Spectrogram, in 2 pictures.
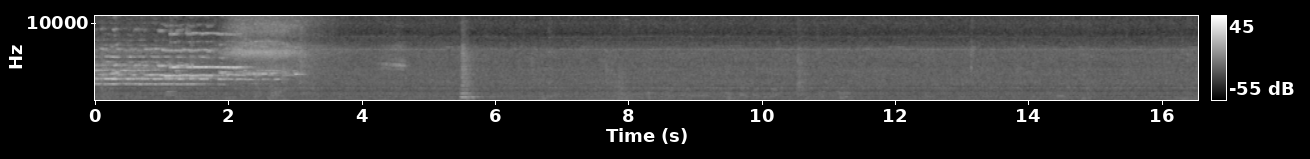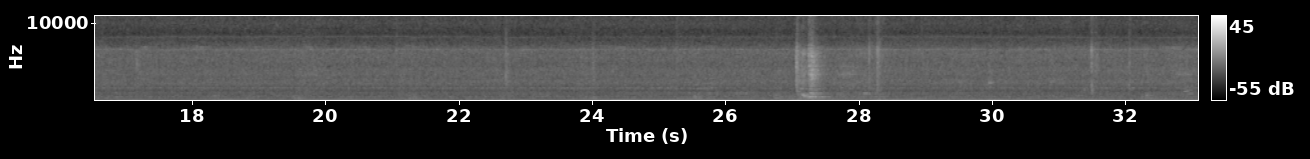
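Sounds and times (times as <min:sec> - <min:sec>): short falling squeal: 0:00.0 - 0:03.4, 0:04.3 - 0:04.7
train mechanical hum: 0:00.0 - 0:33.0.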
